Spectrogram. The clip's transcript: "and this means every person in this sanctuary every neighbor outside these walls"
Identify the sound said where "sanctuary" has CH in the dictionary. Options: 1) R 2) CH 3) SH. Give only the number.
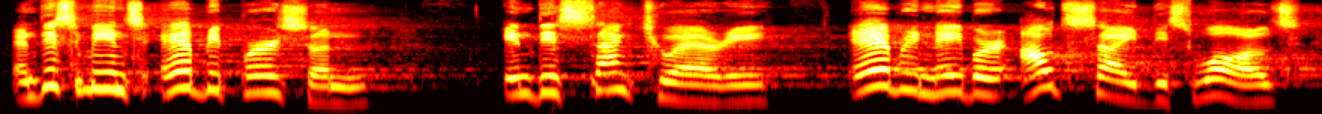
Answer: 2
